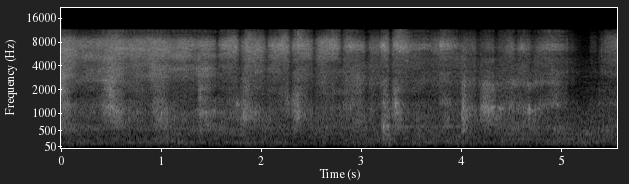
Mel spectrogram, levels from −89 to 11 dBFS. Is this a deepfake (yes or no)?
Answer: yes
